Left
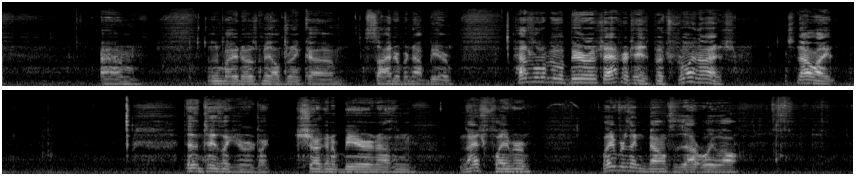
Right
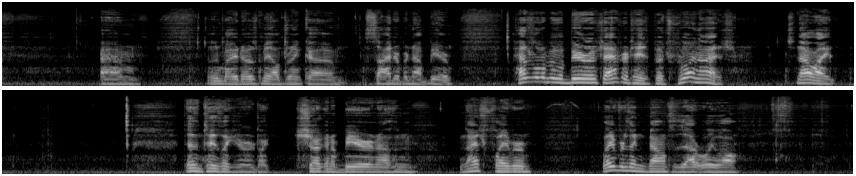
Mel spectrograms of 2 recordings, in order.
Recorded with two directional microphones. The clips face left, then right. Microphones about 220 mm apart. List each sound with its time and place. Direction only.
0.9 s speech: 25° right (ahead or behind)
10.5 s speech: 25° right (ahead or behind)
